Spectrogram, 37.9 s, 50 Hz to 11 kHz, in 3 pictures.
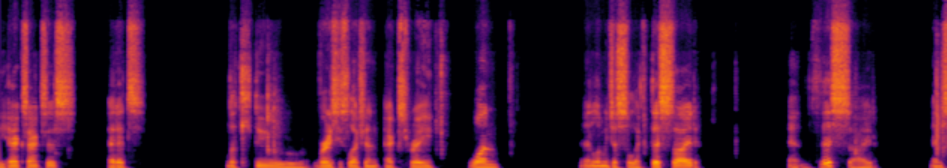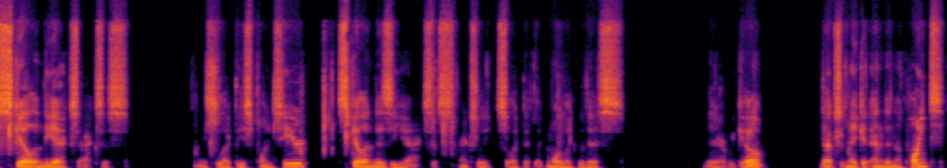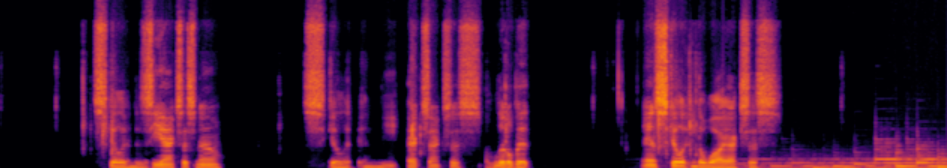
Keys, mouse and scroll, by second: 0.7 Tab, 1.3 middle click, 2.1 scroll up 1, 2.4-3.5 middle drag, 3.5 1, 4.6-5.8 drag, 5.8 KP_1, 6.5 scroll up 3, 6.8 shift+middle click, 7.1 click, 8.8-9.8 shift+drag, 12.5 s, 14.7 click, 15.9 shift+click, 16.9 s, 18.5 ctrl+z, 19.1 click, 20.5 shift+click, 21.4 Tab, 22.1 click, 22.6-24.2 middle drag, 24.2-24.6 scroll down 2, 24.6 drag, 25.2-26.3 middle drag, 26.3 s, 28.9 s, 32.0 Tab, 32.8-33.3 middle drag, 33.3 click, 34.0 s, 36.0-37.3 middle drag.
